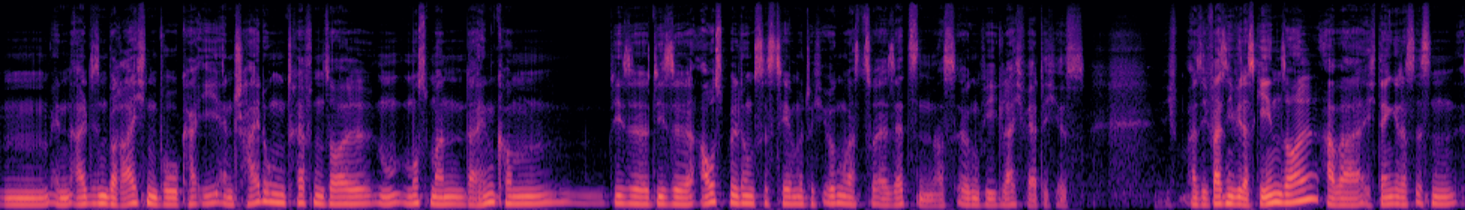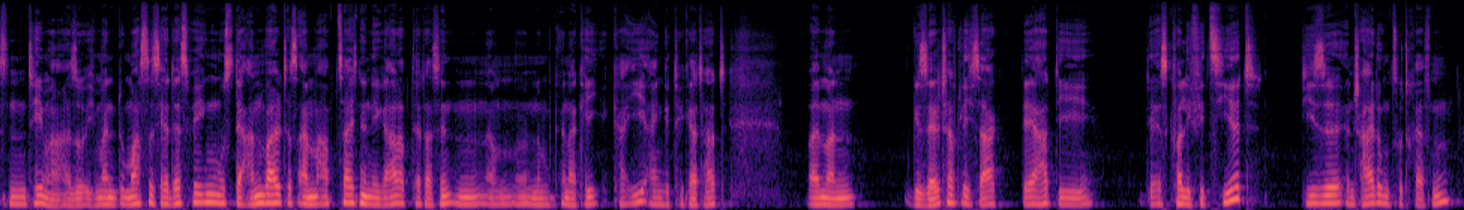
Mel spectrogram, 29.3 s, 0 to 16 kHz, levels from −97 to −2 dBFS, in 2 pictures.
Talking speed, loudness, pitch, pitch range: 165 wpm, -37 LUFS, 120 Hz, 110-130 Hz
